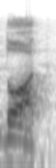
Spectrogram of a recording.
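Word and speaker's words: ضاد: দদটা জমিয়ে মোটা, মানে ধরে রাখতে হবে মোটা আওয়াজটা, জিহ্বার গোড়া উপরের ডান দিকের মাড়ির সাথে লাগবে, লেগে উচ্চারিত হবে দদ, দদ দদ।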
